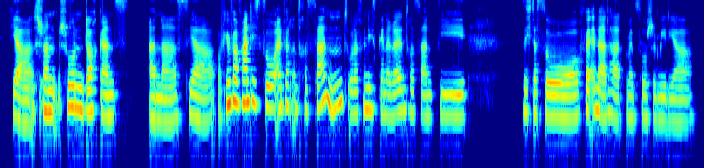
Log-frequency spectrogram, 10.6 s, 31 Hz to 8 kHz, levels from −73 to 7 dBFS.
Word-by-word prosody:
ja, 155 Hz, -6 st, +2 dB
ist -, -, -2 dB
schon 205 Hz, -2 st, +3 dB
schon 235 Hz, -2 st, +3 dB
doch 205 Hz, 0 st, +2 dB
ganz 175 Hz, 0 st, 0 dB, 0.3 s
anders, 160 Hz, +1 st, -2 dB
ja. 165 Hz, -4 st, -2 dB
Auf -, -, -10 dB
jeden 260 Hz, +2 st, +8 dB
Fall 285 Hz, -1 st, +7 dB
fand 275 Hz, 0 st, +8 dB
ich‘s 260 Hz, -1 st, -1 dB
so 235 Hz, -1 st, +1 dB
einfach 230 Hz, +2 st, 0 dB
interessant 230 Hz, +5 st, 0 dB
oder 190 Hz, 0 st, -4 dB
finde 220 Hz, +2 st, -1 dB
ich‘s 215 Hz, 0 st, -6 dB
generell 185 Hz, +1 st, -2 dB
interessant, 190 Hz, -4 st, -7 dB
wie 175 Hz, -1 st, -3 dB, 0.8 s
sich 195 Hz, 0 st, -5 dB
das 190 Hz, 0 st, -2 dB
so 170 Hz, -1 st, +2 dB
verändert 195 Hz, -1 st, +2 dB
hat 160 Hz, 0 st, -5 dB
mit 165 Hz, -1 st, -8 dB
Social 165 Hz, -1 st, -7 dB
Media. 155 Hz, 0 st, -7 dB
180 Hz, 170 wpm, -24 LUFS, 170-215 Hz, 0.8 s, jeden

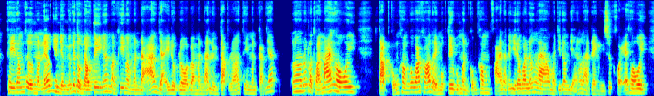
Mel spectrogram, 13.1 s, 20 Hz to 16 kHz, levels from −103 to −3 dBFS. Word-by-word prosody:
Thì 175 Hz, -3 st, +2 dB
thông 180 Hz, +1 st, -1 dB
thường 160 Hz, -4 st, +3 dB
mà 150 Hz, -, 0 dB
nếu 165 Hz, +8 st, +3 dB
như 210 Hz, -2 st, -1 dB
những 145 Hz, -3 st, -2 dB
những 150 Hz, -, -4 dB
cái 225 Hz, -2 st, +1 dB
tuần 180 Hz, -6 st, +3 dB
đầu 140 Hz, 0 st, +5 dB
tiên 185 Hz, -1 st, +1 dB
á, 210 Hz, +2 st, -2 dB
mà -, -, -4 dB
khi 175 Hz, 0 st, -3 dB
mà 160 Hz, -2 st, -2 dB
mình 140 Hz, -1 st, -7 dB
đã 195 Hz, -, +2 dB
dậy 115 Hz, +3 st, 0 dB
được 140 Hz, 0 st, -4 dB
rồi 130 Hz, -2 st, +1 dB
và 125 Hz, -1 st, 0 dB
mình 125 Hz, -1 st, -9 dB
đã 125 Hz, -, -1 dB
luyện 125 Hz, -2 st, -8 dB
tập 115 Hz, -3 st, 0 dB
rồi 125 Hz, +1 st, -5 dB
á, 160 Hz, -, -4 dB
thì 155 Hz, -, -9 dB
mình 130 Hz, -1 st, -9 dB
cảm -, -, -6 dB
giác 205 Hz, +3 st, -3 dB, 0.4 s
rất, 195 Hz, -, -3 dB, 0.2 s
ơ, 225 Hz, -, -2 dB
là 195 Hz, -, +2 dB
thoải 135 Hz, -, +2 dB
mái 195 Hz, +5 st, +7 dB
thôi. 195 Hz, -1 st, +5 dB, 0.5 s
Tập -, -, +7 dB
cũng -, -, -7 dB
không 175 Hz, -3 st, -1 dB
có 185 Hz, -, 0 dB
quá 185 Hz, 0 st, +5 dB
khó, 190 Hz, 0 st, +4 dB
tại 190 Hz, -, +1 dB
vì 125 Hz, -, -8 dB
mục 125 Hz, -, -8 dB
tiêu 155 Hz, -1 st, +2 dB
của 145 Hz, -, -5 dB
mình 140 Hz, -6 st, -6 dB
cũng 120 Hz, +4 st, -10 dB
không 155 Hz, +1 st, -3 dB
phải -, -, +1 dB
là -, -, -4 dB
cái 155 Hz, -, -6 dB
gì 155 Hz, -, -2 dB
đó 160 Hz, -, +2 dB
quá 165 Hz, 0 st, +3 dB
lớn 170 Hz, +3 st, -3 dB
lao 150 Hz, -4 st, +3 dB
mà -, -, -6 dB
chỉ 135 Hz, -, -8 dB
đơn 145 Hz, -2 st, -6 dB
giản 150 Hz, -, -7 dB
là 155 Hz, -, -4 dB
rèn 120 Hz, -2 st, -4 dB
luyện 110 Hz, -1 st, -16 dB
sức 145 Hz, +11 st, -4 dB
khỏe -, -, -1 dB, 0.2 s
thôi. 155 Hz, -1 st, +3 dB
155 Hz, 320 wpm, -25 LUFS, 140-185 Hz, 0.5 s, mái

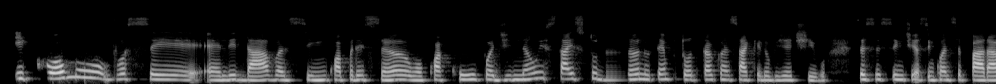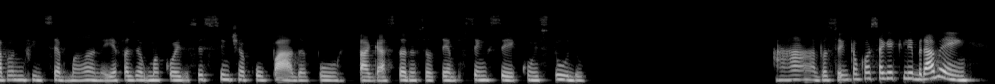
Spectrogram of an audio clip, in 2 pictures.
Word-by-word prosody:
E 275 Hz, -1 st, 0 dB
como 290 Hz, -1 st, +4 dB
você, 230 Hz, -2 st, -1 dB
eh, 200 Hz, 0 st, +1 dB
lidava 200 Hz, 0 st, +3 dB
assim 195 Hz, +1 st, 0 dB
com 205 Hz, -, -12 dB
a -, -, +2 dB
pressão 205 Hz, 0 st, +1 dB
ou 195 Hz, -, +3 dB
com 200 Hz, +2 st, -2 dB
a 210 Hz, -, +2 dB
culpa 220 Hz, +1 st, -1 dB
de 205 Hz, +2 st, -2 dB
não 225 Hz, +5 st, +1 dB
estar 270 Hz, -2 st, 0 dB
estudando 230 Hz, -2 st, -2 dB
o -, -, -8 dB
tempo 240 Hz, +1 st, -4 dB
todo 215 Hz, -3 st, -3 dB
para 220 Hz, -, 0 dB
alcançar 215 Hz, -2 st, -1 dB
aquele 200 Hz, 0 st, -3 dB
objetivo? 195 Hz, -1 st, -2 dB, 0.3 s
Você 235 Hz, -, +3 dB
se 230 Hz, +1 st, -4 dB
sentia 220 Hz, +1 st, -1 dB
assim, 195 Hz, 0 st, -3 dB
quando 200 Hz, 0 st, 0 dB
você 220 Hz, -, -5 dB
parava 195 Hz, 0 st, +5 dB
no 205 Hz, -, 0 dB
fim 195 Hz, -1 st, -2 dB
de 190 Hz, -, -11 dB
semana 185 Hz, -1 st, -1 dB
e 185 Hz, -, -2 dB
ia 185 Hz, -, 0 dB
fazer 195 Hz, +1 st, -1 dB
alguma 190 Hz, 0 st, +2 dB
coisa, 195 Hz, -1 st, -1 dB
você 210 Hz, +4 st, -5 dB
se 215 Hz, +1 st, -13 dB
sentia 215 Hz, -3 st, -3 dB
culpada 190 Hz, -2 st, 0 dB
por 185 Hz, -1 st, -2 dB
estar 180 Hz, +1 st, 0 dB
gastando 185 Hz, +2 st, 0 dB
o -, -, -2 dB
seu 185 Hz, -1 st, -4 dB
tempo 185 Hz, 0 st, -3 dB
sem 200 Hz, -2 st, -1 dB
ser 195 Hz, -2 st, -2 dB
com 195 Hz, -2 st, -1 dB
estudo? 195 Hz, -1 st, -1 dB, 1.9 s
Ah, 205 Hz, +1 st, -3 dB
você 200 Hz, 0 st, -3 dB
então 235 Hz, +2 st, -4 dB
consegue 275 Hz, +2 st, -1 dB
equilibrar 275 Hz, -2 st, +3 dB
bem. 200 Hz, -, +2 dB
205 Hz, 180 wpm, -22 LUFS, 195-225 Hz, 1.9 s, parava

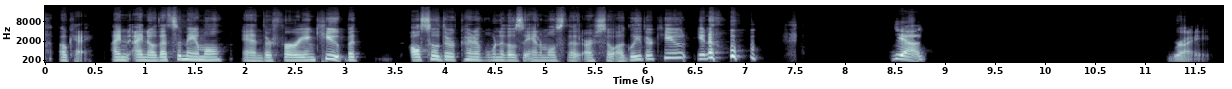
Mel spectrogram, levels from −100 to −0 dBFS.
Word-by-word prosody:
okay, -, -, -5 dB, 0.2 s
I 195 Hz, -, +5 dB
kn 195 Hz, -, -4 dB
I 185 Hz, -, +5 dB
know 175 Hz, -1 st, +1 dB
that's 190 Hz, +3 st, +1 dB
a -, -, +2 dB
mammal 200 Hz, -3 st, +1 dB, 0.2 s
and 160 Hz, 0 st, -3 dB
they're 170 Hz, -, -1 dB
furry 180 Hz, 0 st, +2 dB
and 190 Hz, +1 st, 0 dB
cute, 245 Hz, -7 st, +4 dB
but 200 Hz, -1 st, -1 dB, 0.5 s
also 190 Hz, +5 st, +3 dB
they're 205 Hz, -1 st, -1 dB
kind 205 Hz, +1 st, -3 dB
of 195 Hz, -, -3 dB
one 190 Hz, +1 st, -8 dB
of 185 Hz, -, -4 dB
those 175 Hz, -1 st, +1 dB
animals 170 Hz, 0 st, -3 dB
that -, -, -7 dB
are 165 Hz, -, -2 dB
so -, -, -3 dB
ugly 210 Hz, +3 st, -2 dB
they're 245 Hz, +2 st, -3 dB
cute, 320 Hz, +6 st, 0 dB
you 265 Hz, -, +2 dB
know? 335 Hz, -, +7 dB, 1.8 s
Yeah. -, -, +5 dB, 2.5 s
Right. -, -, -7 dB
195 Hz, 165 wpm, -22 LUFS, 175-225 Hz, 2.5 s, know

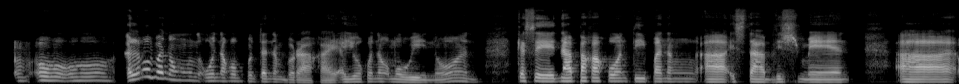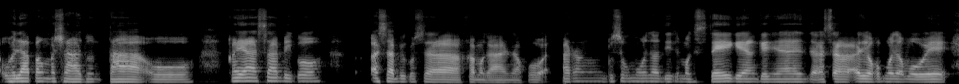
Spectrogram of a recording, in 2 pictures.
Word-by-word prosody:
Hmm, 170 Hz, -, -8 dB, 0.2 s
oo. 175 Hz, -1 st, -4 dB
Alam -, -, +2 dB
mo -, -, +2 dB
ba, 295 Hz, -, +3 dB
no'ng 205 Hz, -3 st, -4 dB
un 175 Hz, -, -11 dB
una 165 Hz, -1 st, -4 dB
kong 155 Hz, 0 st, -7 dB
punta 140 Hz, -3 st, -5 dB
ng 125 Hz, -2 st, -7 dB
Boracay, 100 Hz, -2 st, -3 dB
ayoko 130 Hz, +2 st, -5 dB
nang 135 Hz, -2 st, -6 dB
umuwi 110 Hz, -4 st, -3 dB
no'n. 120 Hz, +2 st, -7 dB, 0.3 s
Kasi, 155 Hz, -3 st, +4 dB
napakakonti 150 Hz, -2 st, +3 dB
pa 140 Hz, 0 st, +1 dB
ng, 135 Hz, -1 st, -8 dB
ah, 120 Hz, 0 st, +4 dB
establishment, 115 Hz, -2 st, +2 dB, 0.5 s
ah, 115 Hz, 0 st, +6 dB
wala 140 Hz, +1 st, +2 dB
pang 140 Hz, -1 st, -2 dB
masyadong 125 Hz, -4 st, -2 dB
tao. 115 Hz, -1 st, 0 dB, 0.3 s
Kaya 155 Hz, 0 st, +4 dB
sabi 155 Hz, -2 st, -2 dB
ko, 145 Hz, 0 st, -3 dB, 0.5 s
ah, -, -, +3 dB
sabi 135 Hz, -3 st, -1 dB
ko 130 Hz, -, -9 dB
sa 115 Hz, -3 st, +2 dB
kamag-anak 105 Hz, -2 st, -4 dB
ko, 110 Hz, 0 st, -8 dB, 0.2 s
"Parang 145 Hz, +1 st, -7 dB
gusto 140 Hz, +1 st, -6 dB
ko 140 Hz, -, -14 dB
muna 140 Hz, 0 st, -6 dB
dito 135 Hz, -1 st, -10 dB
mag-stay", 130 Hz, +2 st, +3 dB
ganyan-ganyan, 125 Hz, -2 st, +1 dB
tas, 120 Hz, 0 st, -2 dB
ah, 120 Hz, +2 st, +3 dB
ayoko 125 Hz, -2 st, +1 dB
muna 130 Hz, -2 st, -2 dB
umuwi. 120 Hz, 0 st, +1 dB
130 Hz, 150 wpm, -27 LUFS, 120-145 Hz, 0.5 s, ah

